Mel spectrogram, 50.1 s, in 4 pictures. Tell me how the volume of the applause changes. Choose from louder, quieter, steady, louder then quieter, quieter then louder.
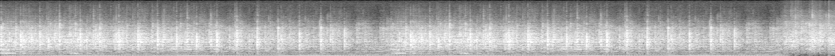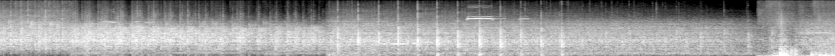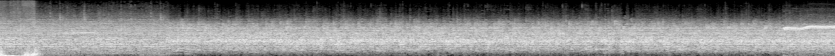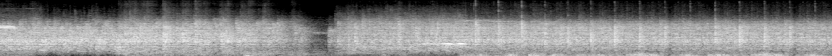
quieter.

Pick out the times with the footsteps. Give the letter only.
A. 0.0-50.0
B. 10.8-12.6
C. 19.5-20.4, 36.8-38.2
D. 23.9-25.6
D.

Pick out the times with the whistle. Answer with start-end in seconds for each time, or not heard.
19.5-20.4, 36.8-38.2.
